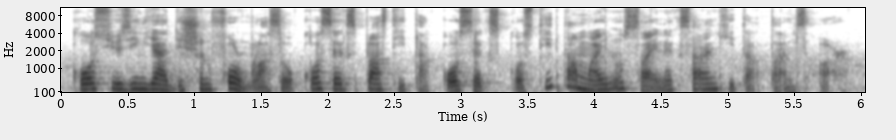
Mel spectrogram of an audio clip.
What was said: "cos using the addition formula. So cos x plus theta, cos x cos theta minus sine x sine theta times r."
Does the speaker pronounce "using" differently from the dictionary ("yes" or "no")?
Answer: no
